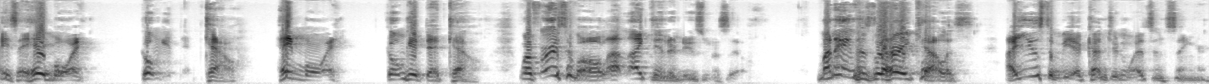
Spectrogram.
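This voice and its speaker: In a Texas accent, a man talks with big swings in loudness. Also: moderate pace. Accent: Texas Southern US. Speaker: museum founder, former country singer. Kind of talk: interview.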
